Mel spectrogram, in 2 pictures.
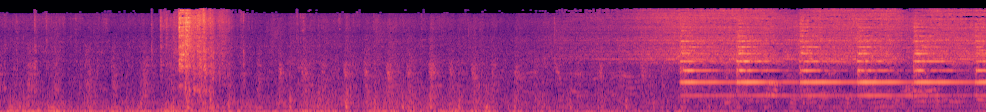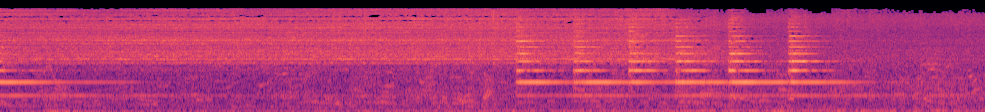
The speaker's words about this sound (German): Stolz schauen sie am Kamin vorbei nach vorne. Man sieht's. Dampflokomotive fahren ist eine Leidenschaft.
